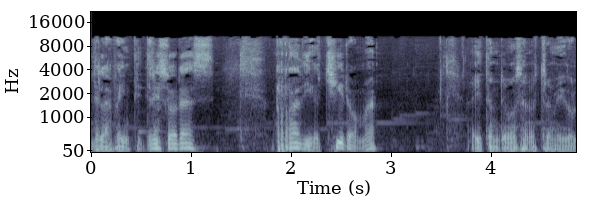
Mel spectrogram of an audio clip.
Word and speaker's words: Chiroma: Y Chiroma se escribe con C, se escribe Chiroma, pero en italiano es Chiroma.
